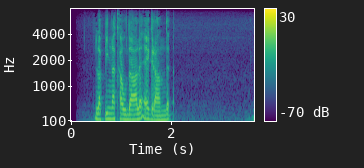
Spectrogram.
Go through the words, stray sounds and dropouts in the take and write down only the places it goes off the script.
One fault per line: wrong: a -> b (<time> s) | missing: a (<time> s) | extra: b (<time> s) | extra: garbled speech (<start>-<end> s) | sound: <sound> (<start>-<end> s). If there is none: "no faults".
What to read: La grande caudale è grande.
wrong: grande -> pinna (0.6 s)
